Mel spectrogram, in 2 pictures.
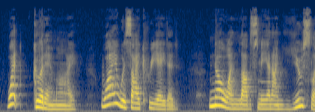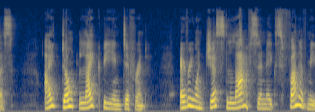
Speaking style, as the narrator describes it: cried Elliot

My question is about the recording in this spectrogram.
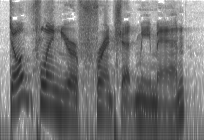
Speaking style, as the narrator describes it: snapped Hobart

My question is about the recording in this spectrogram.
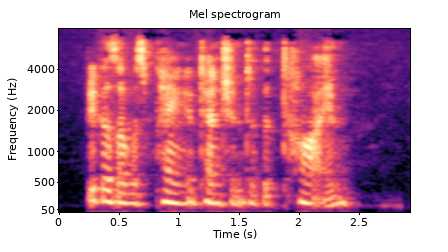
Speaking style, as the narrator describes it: Gwyn muttered

